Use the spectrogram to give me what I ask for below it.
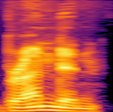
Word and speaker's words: Brandon: I've been calling him Brendan this whole time. It's actually pronounced Brundon.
